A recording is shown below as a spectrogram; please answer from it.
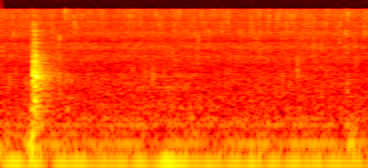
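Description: A pot of water at a rolling boil, bubbling steadily, with one brief click just after the start.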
